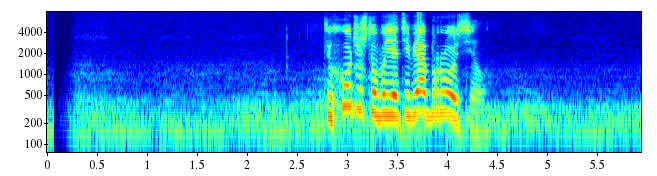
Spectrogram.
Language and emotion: Russian, angry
